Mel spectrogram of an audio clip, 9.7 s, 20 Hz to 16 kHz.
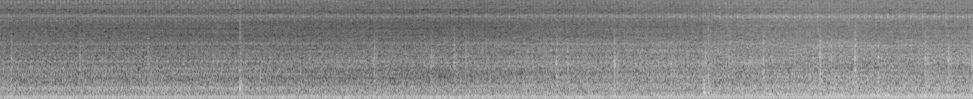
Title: Audi S3 8P1 knocking noise on cold start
